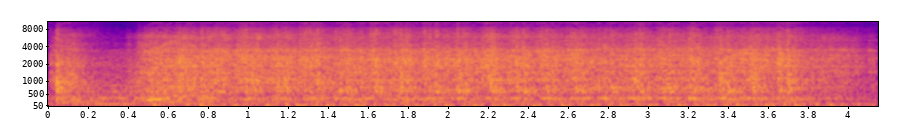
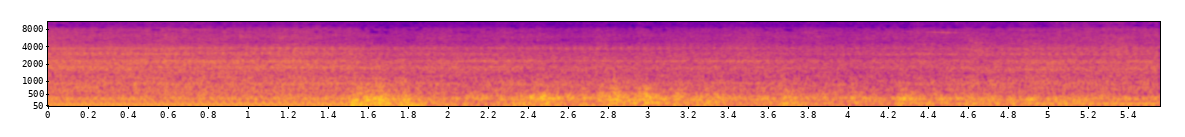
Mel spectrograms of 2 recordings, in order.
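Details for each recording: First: Murray riding mower with a Briggs & Stratton engine, starter terminals just rewired correctly: fast steady cranking at about three and a half pulses a second, never catching; it cranks but won't start. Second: Murray riding mower with a Briggs & Stratton single-cylinder engine, test run after reassembly: a steady, even idle with only light roughness and no knocks or misses; it runs healthy.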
